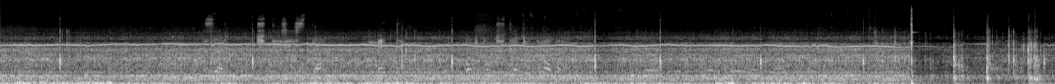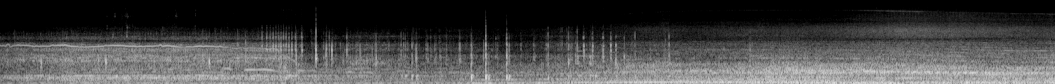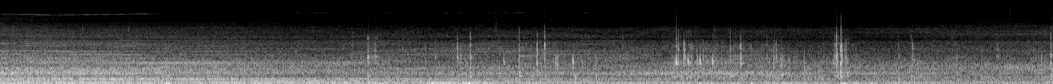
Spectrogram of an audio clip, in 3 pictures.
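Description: Riding noise on a bicycle: wind on the microphone and tyres on a paved road. A thin steady whine runs through the first half and stops about thirteen seconds in. There is a brief lull with a few clicks about nine seconds in.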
